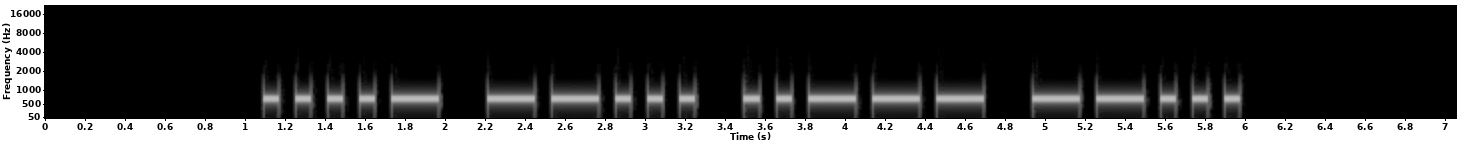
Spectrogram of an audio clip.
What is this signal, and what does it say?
Morse code, heard as a keyed tone, about 15 wpm, 700 Hz. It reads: 4727
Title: Numbers - 4-Digit 15wpm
